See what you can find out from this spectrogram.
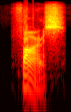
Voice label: "farce", American

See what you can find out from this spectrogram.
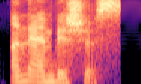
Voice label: "unambitious", Indian

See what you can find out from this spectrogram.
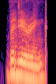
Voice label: "veneering", Indian

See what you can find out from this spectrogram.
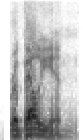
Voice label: "rebellion", American

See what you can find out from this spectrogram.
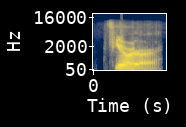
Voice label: "fuehrer", American

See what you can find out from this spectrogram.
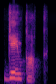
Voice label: "gamecock", Indian

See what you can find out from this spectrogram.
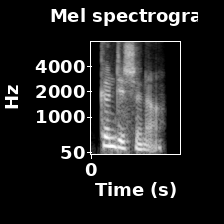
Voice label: "conditioner", Indian

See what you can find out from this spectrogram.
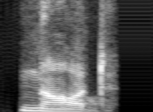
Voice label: "nod", Indian

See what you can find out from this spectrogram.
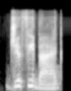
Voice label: "Jiffy bag", Indian

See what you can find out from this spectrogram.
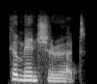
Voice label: "commensurate", Indian

